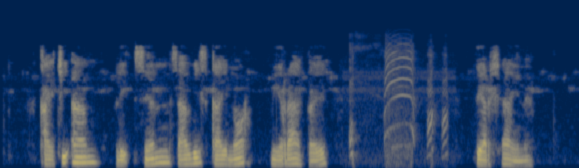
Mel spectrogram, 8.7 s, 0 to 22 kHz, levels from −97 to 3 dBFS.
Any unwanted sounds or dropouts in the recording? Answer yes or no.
yes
